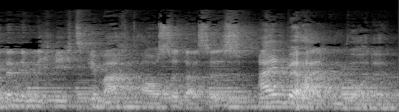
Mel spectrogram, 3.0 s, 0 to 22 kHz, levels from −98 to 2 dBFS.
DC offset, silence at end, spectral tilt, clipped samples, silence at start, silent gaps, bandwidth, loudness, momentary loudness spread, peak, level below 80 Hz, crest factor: under 0.1%; 0 s; -4 dB/octave; under 0.1%; 0 s; none; 16 kHz; -23 LUFS; 8 LU; -2 dBFS; -58 dBFS; 20 dB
